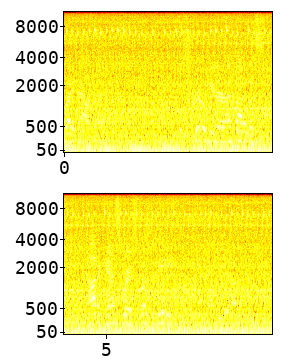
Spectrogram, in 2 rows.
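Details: 1971 VW Beetle air-cooled flat-four with cleaned reproduction Kafer 34 PICT-3 carburetor, mixture screw just turned out: idle wanders and stumbles without settling; owner suspects choke fast-idle part not returning fully, giving a false idle.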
